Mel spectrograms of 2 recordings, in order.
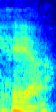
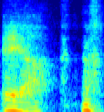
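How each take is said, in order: First: The word starts with an h sound. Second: The word starts with a vowel sound. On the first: The speaker calls it right. "We say hea" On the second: The speaker calls it wrong. "You wouldn't say ea. That sounds like air"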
